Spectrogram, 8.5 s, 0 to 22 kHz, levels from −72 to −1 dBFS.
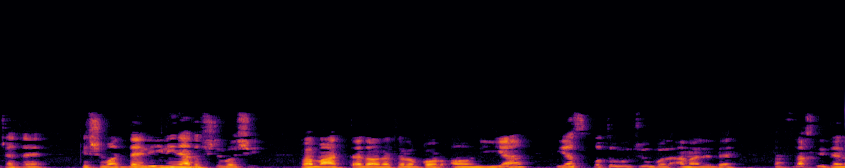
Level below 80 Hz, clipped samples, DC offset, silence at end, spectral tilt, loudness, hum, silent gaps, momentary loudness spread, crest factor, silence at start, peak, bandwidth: -48 dBFS; under 0.1%; under 0.1%; 0 s; -5.5 dB/octave; -21 LUFS; none; none; 14 LU; 20 dB; 0.05 s; 0 dBFS; 7.6 kHz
